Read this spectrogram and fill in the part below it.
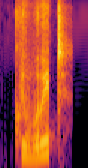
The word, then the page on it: quit: Indian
